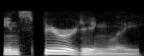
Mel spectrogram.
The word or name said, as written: inspiritingly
